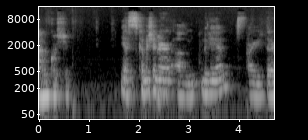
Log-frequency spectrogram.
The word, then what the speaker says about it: Nguyen: Yes, Commissioner Nguyen. Sorry, did I pronounce it right? Oh, Wayne. Win.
